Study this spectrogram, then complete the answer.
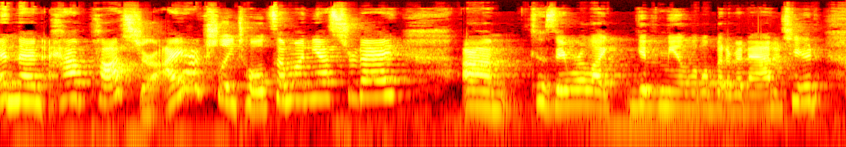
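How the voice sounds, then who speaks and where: A woman speaks with audible echo from the room. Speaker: podcast host and network marketing coach. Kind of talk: business coaching podcast monologue. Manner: fast; animated.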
